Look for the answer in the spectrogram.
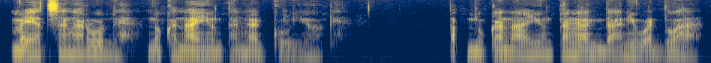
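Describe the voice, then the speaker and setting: A man's voice: medium pitch, expressive, unhurried, no echo. A man playing a kind, sincere suitor in a radio drama. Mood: earnest, tender. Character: kind, earnest male suitor, generous and sincere.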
